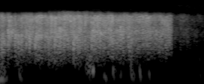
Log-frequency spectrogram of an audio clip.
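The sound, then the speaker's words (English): A burst of applause, dense hand clapping with scattered sharper claps, steady and fairly loud for about two seconds before cutting off abruptly into quieter background noise. “Clap it up for us, man.”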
